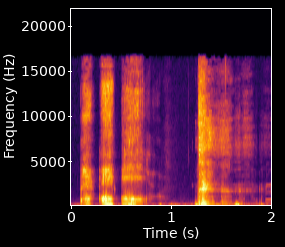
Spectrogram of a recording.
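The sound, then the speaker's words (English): Hawking and throat clearing to bring up phlegm: several harsh, rasping bursts in quick succession, followed after a brief pause by another rough, gurgling clearing. “You want me to keep hawking stuff?”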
